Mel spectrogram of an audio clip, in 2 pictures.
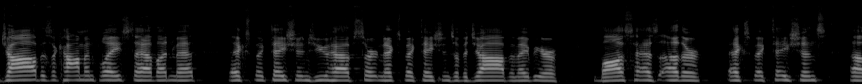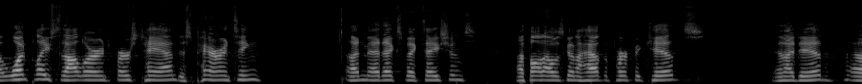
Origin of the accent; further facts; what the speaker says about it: North Carolina, United States; As a matter of fact, I grew up in North Carolina, so I'm a big college basketball fan.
